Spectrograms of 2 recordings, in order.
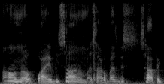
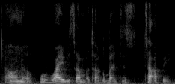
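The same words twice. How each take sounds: First: Said in the usual way. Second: Whispering with a breaking voice; words catch in the throat, barely voiced; real tears pulling the voice down to a whisper; choked whisper. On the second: Real, not acted. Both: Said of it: "I start to get emotional".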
